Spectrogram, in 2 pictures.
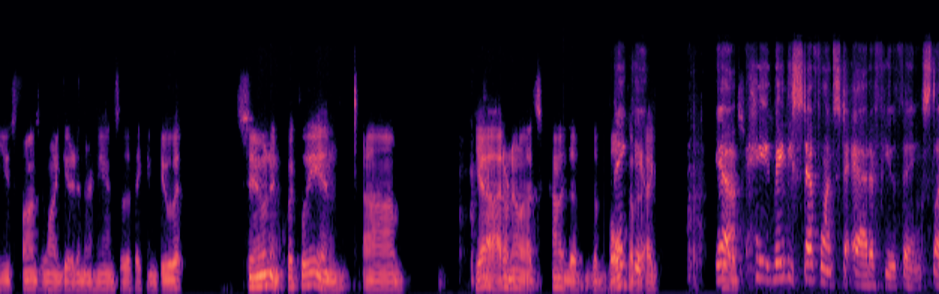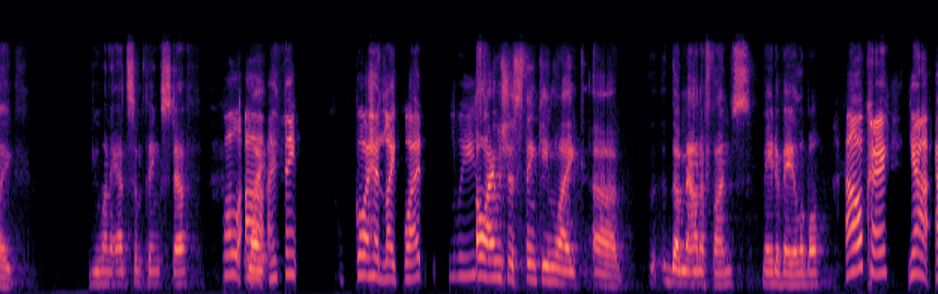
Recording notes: University Heights City Council Meeting of August 9, 2022 was held on Zoom.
